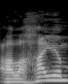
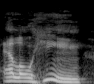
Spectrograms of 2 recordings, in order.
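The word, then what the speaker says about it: אֱלֹהִים: That terminology, God, which in the Hebrew they pronounce it Elohim or Elohim, which is plural.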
